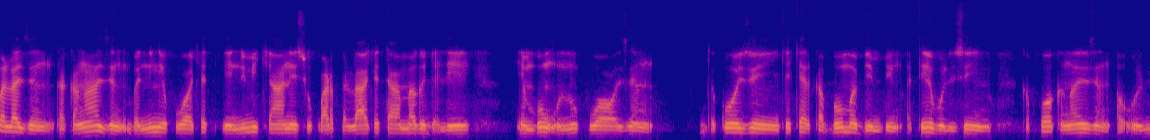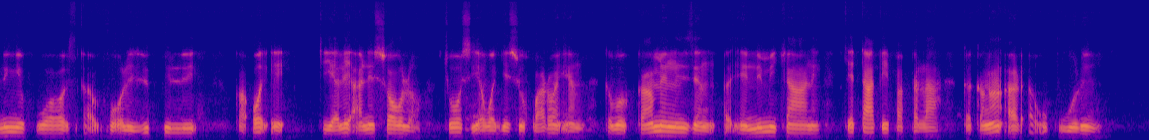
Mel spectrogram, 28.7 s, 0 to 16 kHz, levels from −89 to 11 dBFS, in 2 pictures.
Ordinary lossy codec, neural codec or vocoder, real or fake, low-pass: Opus, 24 kbps; autoencoder, 48 kHz, 128 numbers a frame, DAC-VAE, trained on Japanese speech; fake; 14.4 kHz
